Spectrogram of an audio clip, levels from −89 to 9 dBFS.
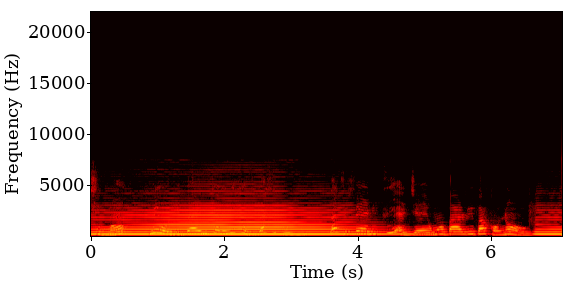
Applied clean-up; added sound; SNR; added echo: none; Wind instrument, woodwind instrument; -5 dB; reverberation time 0.2 s.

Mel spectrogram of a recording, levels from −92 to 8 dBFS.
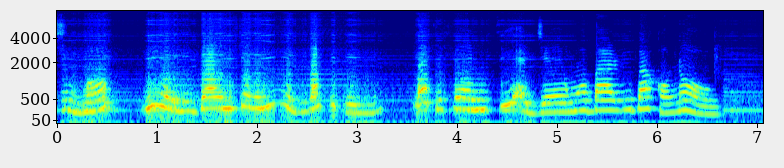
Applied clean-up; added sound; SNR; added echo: neural separator model SepFormer DNS4.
